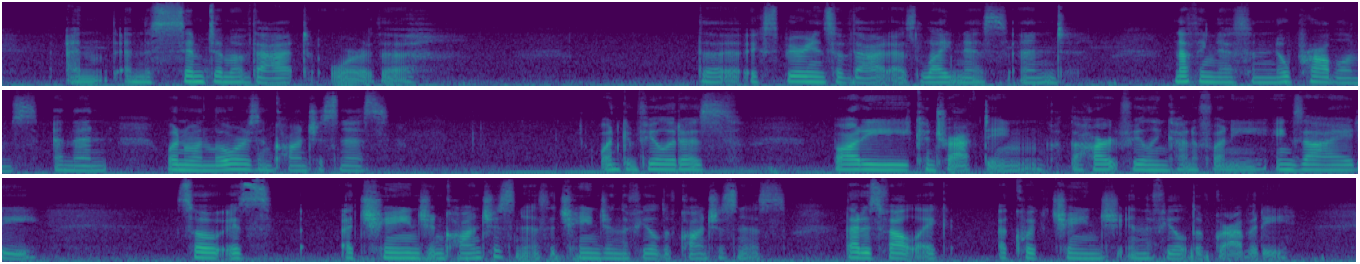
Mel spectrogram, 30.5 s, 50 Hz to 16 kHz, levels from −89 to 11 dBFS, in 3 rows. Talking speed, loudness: 130 wpm, -38 LUFS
